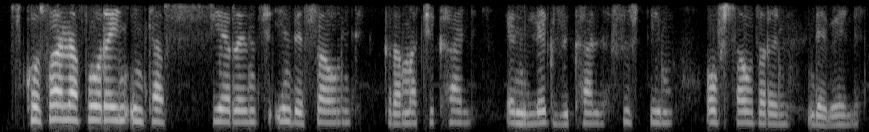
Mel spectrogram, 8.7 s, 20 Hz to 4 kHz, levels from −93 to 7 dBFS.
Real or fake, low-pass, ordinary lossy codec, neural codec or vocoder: real; 3.6 kHz; none; none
